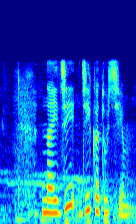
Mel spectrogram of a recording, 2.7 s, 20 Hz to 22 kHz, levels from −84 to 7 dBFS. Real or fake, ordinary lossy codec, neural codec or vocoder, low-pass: real; Opus, 64 kbps; none; 7.2 kHz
